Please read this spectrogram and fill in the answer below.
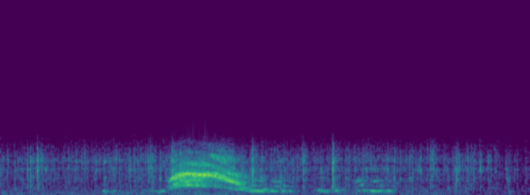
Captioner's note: screaming, sobbing continues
